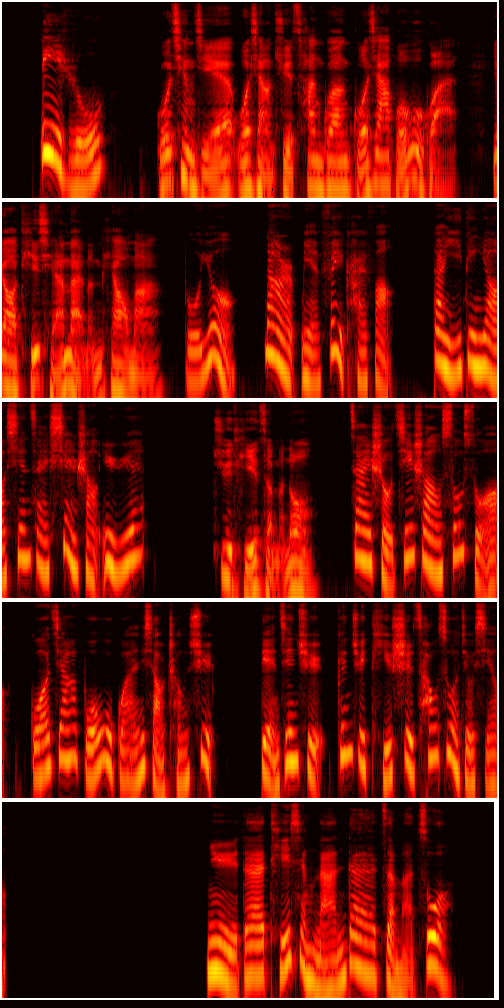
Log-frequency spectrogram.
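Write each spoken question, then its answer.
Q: 女的提醒男的怎么做?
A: 先在网上(用国家博物馆小程序)预约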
